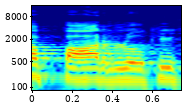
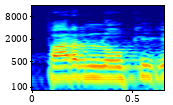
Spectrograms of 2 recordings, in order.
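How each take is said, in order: First: पारलौकिक with a long aa on पा; the correct पारलौकिक, long first vowel; correct form shown. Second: परलौकिक with a short a on प; the incorrect परलौकिक, short first vowel; wrong form shown. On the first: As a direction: stretch पा in पारलौकिक. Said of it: "पारलौकिक होता है बेटा". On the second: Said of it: "परलौकिक नहीं होता". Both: Shown as a demonstration.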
